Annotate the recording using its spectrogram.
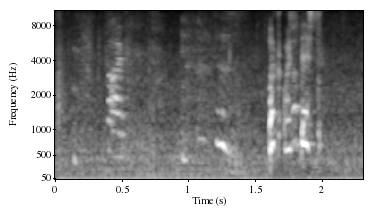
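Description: A toddler's short, high-pitched wordless vocalizations: a couple of brief babbles, then a louder squealing burst near the end.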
